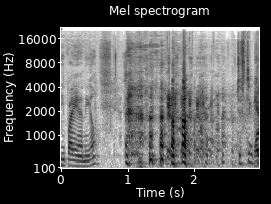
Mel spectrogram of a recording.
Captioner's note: laughter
